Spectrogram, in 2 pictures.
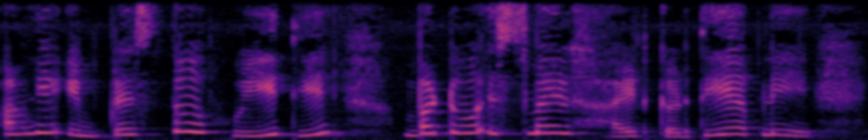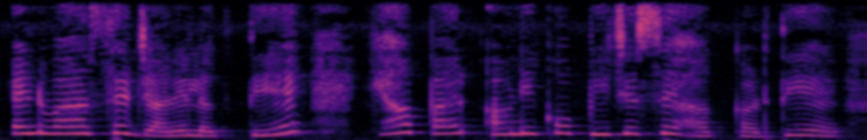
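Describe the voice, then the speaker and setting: A woman's voice: very high-pitched, warm tone. A woman narrating a romance audio story in a casual, conversational way.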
